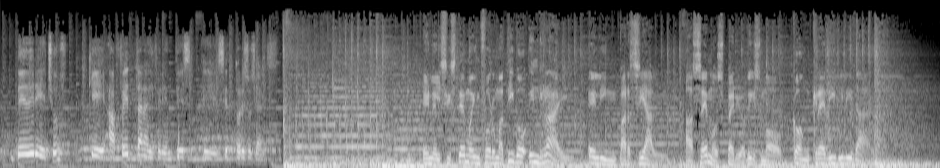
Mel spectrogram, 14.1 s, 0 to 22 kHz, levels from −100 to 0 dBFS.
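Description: Nothing here calls for a note, since no technical fault turns up anywhere in the audio.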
